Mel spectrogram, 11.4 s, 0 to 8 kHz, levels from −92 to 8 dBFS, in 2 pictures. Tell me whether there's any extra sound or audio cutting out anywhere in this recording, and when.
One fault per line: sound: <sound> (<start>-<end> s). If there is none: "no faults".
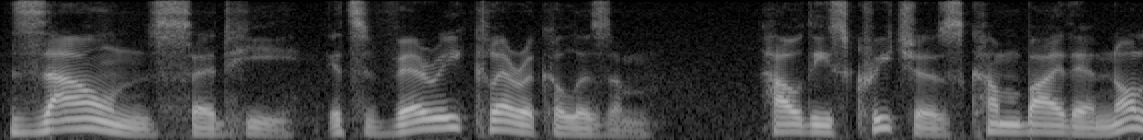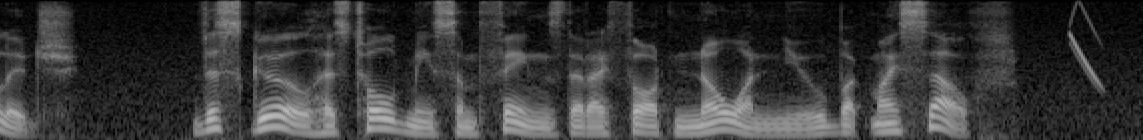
sound: chirp (11.1-11.2 s)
